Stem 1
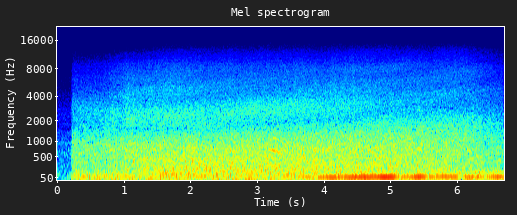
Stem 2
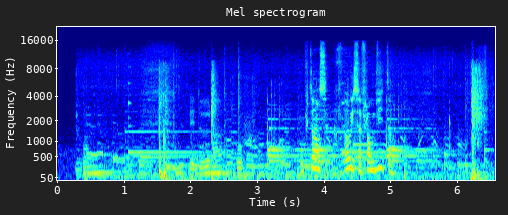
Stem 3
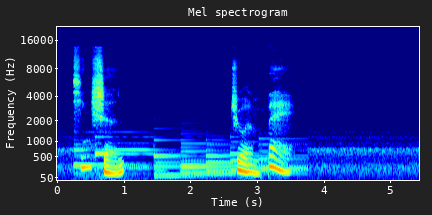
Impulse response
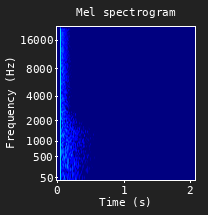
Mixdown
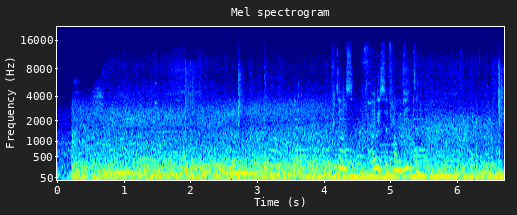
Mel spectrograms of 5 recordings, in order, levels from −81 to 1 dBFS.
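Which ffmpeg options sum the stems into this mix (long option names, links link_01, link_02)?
-filter_complex "[0:a]volume=-1.5dB[link_01];[1:a]lowshelf=frequency=370:gain=11,aeval=exprs='0.188*(abs(mod(val(0)/0.188+3,4)-2)-1)':channel_layout=same,adelay=400,volume=-3.5dB[link_02];[2:a]volume=-12dB[link_03];[link_01][link_03]amix=inputs=2:normalize=0,lowpass=3000,acompressor=threshold=-28dB:ratio=6,volume=0dB[link_04];[link_02][link_04]amix=inputs=2:normalize=0,acrossover=split=340|1400[link_05][link_06][link_07];[link_05]acompressor=threshold=-28dB:ratio=4[link_08];[link_06]acompressor=threshold=-52dB:ratio=4[link_09];[link_07]acompressor=threshold=-44dB:ratio=4[link_10];[link_08][link_09][link_10]amix=inputs=3:normalize=0"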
